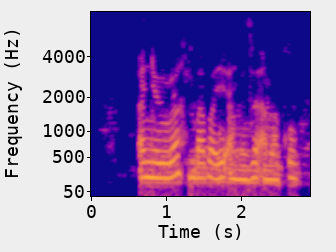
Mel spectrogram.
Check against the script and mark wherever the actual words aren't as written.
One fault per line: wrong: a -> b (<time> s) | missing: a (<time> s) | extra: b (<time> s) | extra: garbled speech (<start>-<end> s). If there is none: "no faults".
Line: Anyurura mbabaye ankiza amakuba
no faults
